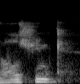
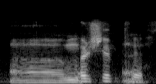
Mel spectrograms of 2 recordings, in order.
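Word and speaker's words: Olschimke: The Lindstedt and Olschimk, how do I pronounce that, please, Christian? Olschimk.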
